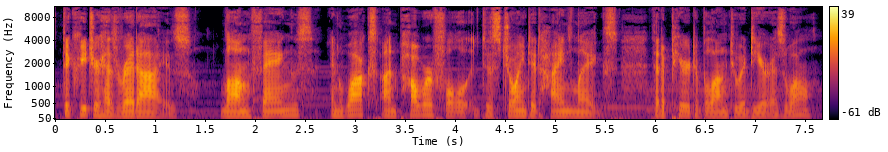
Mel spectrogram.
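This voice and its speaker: Male podcast host, creaky mid-range voice, measured scripted narration with suspense, faint music bed. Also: mid-range voice, fairly bright tone.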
